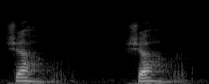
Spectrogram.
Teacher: كذلك الهاء في شهر نوضح الهاء هنا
